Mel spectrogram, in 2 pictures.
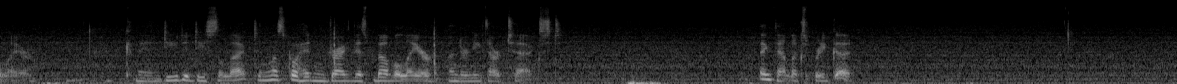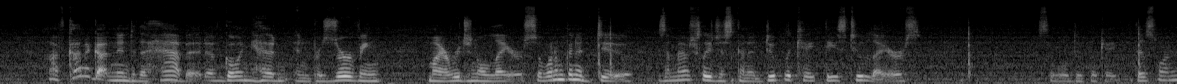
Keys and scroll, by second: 0.9 super+d.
